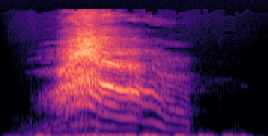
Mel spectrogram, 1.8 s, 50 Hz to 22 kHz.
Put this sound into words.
Cat, Screaming, A
I heard a cat crying outside my house at 3AM. Opened the window. He screamed at me. Quickly closed the window.
An example of how you might credit is by putting this in the description/credits:
The sound was recorded using a "H6 (XY Capsule) Zoom recorder" on 11th January 2018.
angry, cat, meow, pain, scream, yell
